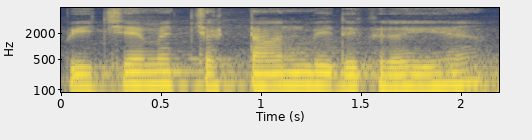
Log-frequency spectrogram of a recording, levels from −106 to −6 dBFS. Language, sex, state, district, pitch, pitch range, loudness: Hindi, male, Arunachal Pradesh, Lower Dibang Valley, 120 Hz, 115-130 Hz, -15 LUFS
